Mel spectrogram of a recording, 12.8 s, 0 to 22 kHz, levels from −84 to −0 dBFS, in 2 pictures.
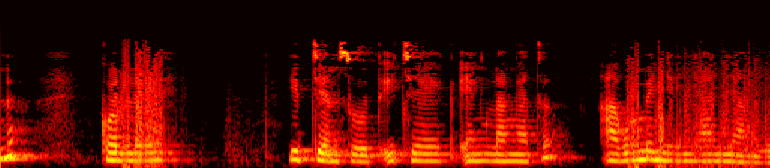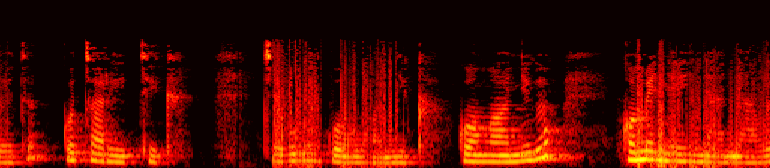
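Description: The speech has most likely been through MP3 compression at a low bitrate, with damage audible from start to finish. Starved of bits, the encoder drops weaker frequency lines frame by frame and removes everything above about 8.4 kHz. The sibilants lose their top end, and the lines that come and go leave a watery, swirling texture with smeared consonant attacks. The sound points to a rate of around 32 kbps.

Loose connector crackle comes in four bursts. A worn or dirty contact keeps making and breaking as it shifts, chopping the signal and letting any DC on the line jump, which produces irregular scratching and popping. The first burst runs from 1.02 to 2.23 s, just before "itiensot ichek eng langat". The second runs from 5.22 to 6.48 s, just before "ko taritik", and the third from 8.02 to 9.82 s, right after that same phrase. The last starts at 11.72 s and continues to the end of the clip.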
